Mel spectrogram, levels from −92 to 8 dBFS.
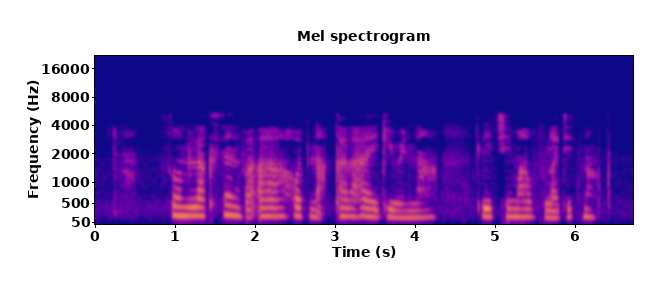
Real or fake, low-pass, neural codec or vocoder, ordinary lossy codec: real; 5.4 kHz; none; MP3, 24 kbps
